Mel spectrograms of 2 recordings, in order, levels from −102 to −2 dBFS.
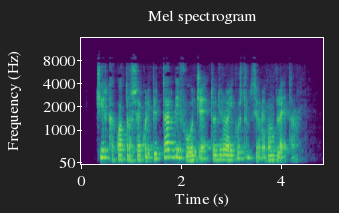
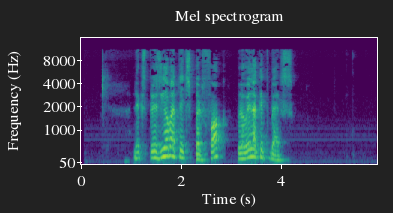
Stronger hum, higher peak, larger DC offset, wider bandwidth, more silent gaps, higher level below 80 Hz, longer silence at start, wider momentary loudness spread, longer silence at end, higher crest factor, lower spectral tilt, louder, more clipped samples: neither; first, -2 dBFS vs -6 dBFS; neither; second, 7.8 kHz vs 11.5 kHz; neither; about the same, -66 dBFS vs -62 dBFS; second, 0.3 s vs 0.45 s; second, 9 LU vs 20 LU; second, 0.5 s vs 1.7 s; about the same, 20 dB vs 20 dB; first, -6 dB/octave vs -4.5 dB/octave; about the same, -22 LUFS vs -24 LUFS; neither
